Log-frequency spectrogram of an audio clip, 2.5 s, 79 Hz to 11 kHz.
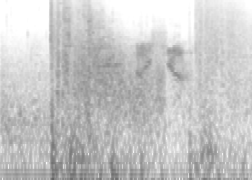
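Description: A loud, sudden M26 Pershing tank cannon blast in a video game, followed by a booming rumble and a second impact shortly after, with brief game voice chatter in between.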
